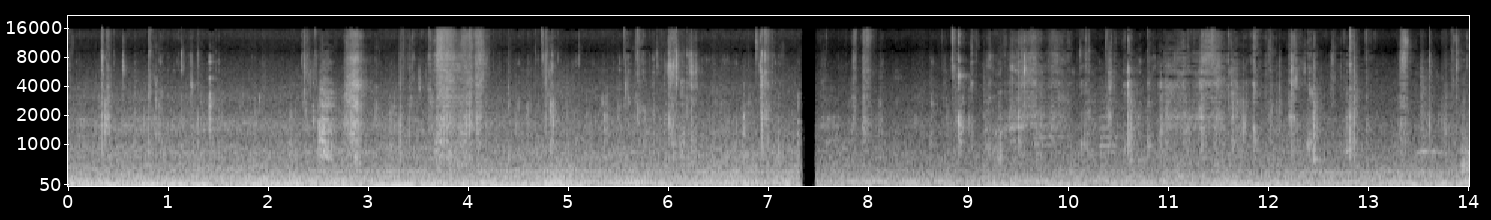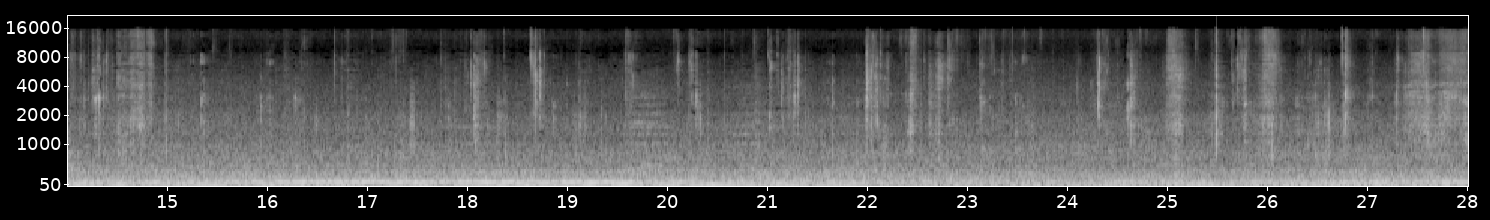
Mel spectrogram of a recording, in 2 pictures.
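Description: Close-up chewing and biting of chili-sauced chicken feet: wet mouth sounds with many short clicks and crunches. The sound cuts out completely for a moment about seven seconds in.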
